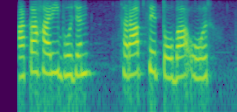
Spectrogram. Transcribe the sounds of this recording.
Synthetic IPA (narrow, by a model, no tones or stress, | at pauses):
aːkaːɦaːɾibʱoːd͡ʒən | ʃɐɾaːpset̪oːbaʔɔːɾ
